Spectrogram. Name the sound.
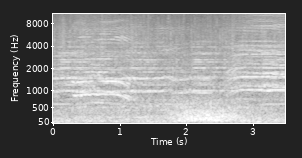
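thunderstorm with heavy rain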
